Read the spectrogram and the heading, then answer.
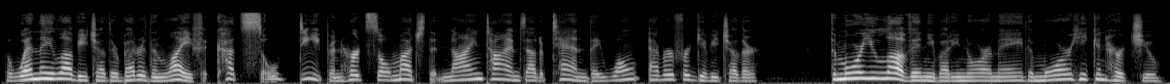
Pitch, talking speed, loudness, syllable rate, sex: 200 Hz, 215 wpm, -19 LUFS, 5.0 syllables/s, female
